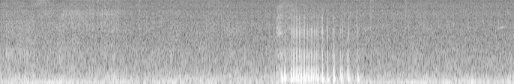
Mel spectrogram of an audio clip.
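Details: Sleeping pet cat, Tsukkun, snoring unusually, perhaps talking in its sleep: a single brief, pulsed, rasping snort breaks an otherwise quiet, hushed stretch.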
